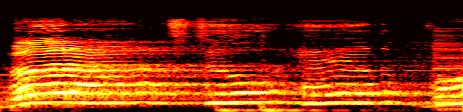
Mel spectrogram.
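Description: A woman singing a long held phrase that bends slightly in pitch, with a few low cajón strokes underneath about halfway through.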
